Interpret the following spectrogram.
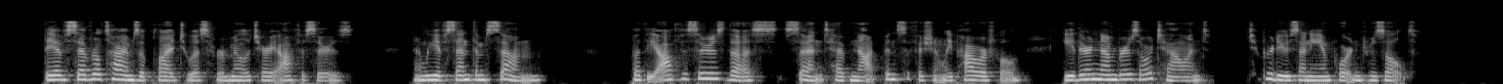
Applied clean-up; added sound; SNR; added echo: none; none; none; none.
